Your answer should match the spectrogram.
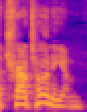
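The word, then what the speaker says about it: Trautonium: Uh, troutonium.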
